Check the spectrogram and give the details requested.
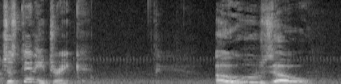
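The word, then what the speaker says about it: ouzo: Ozo. It's spelled O-U-Z-O.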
